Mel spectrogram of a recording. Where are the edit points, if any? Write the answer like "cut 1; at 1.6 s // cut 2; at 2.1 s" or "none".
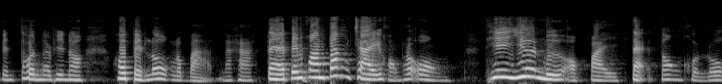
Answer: cut 1; at 2.6 s // cut 2; at 6.3 s

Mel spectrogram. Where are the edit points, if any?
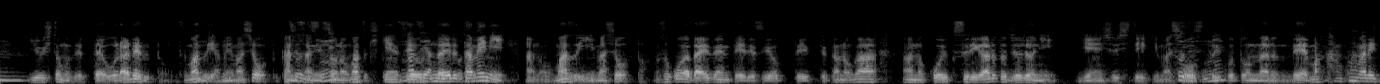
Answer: cut 1; at 5.2 s // cut 2; at 6.5 s // cut 3; at 8.9 s // cut 4; at 10.7 s

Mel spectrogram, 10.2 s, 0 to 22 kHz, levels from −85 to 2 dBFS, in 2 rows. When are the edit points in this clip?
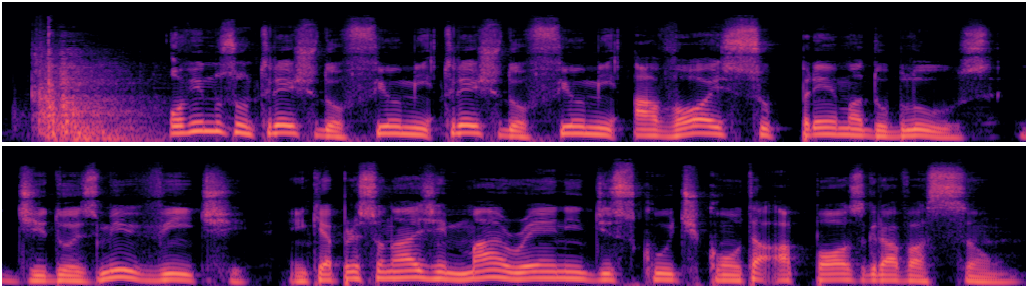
cut 1; at 2.2 s // cut 2; at 6.5 s // cut 3; at 8.8 s

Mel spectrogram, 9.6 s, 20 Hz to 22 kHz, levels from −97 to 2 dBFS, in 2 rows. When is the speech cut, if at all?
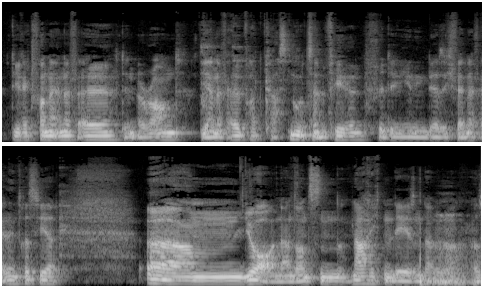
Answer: none

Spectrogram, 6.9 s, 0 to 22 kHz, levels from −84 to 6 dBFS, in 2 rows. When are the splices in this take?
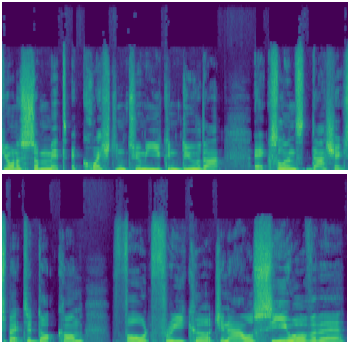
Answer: cut 1; at 2.5 s // cut 2; at 4.9 s

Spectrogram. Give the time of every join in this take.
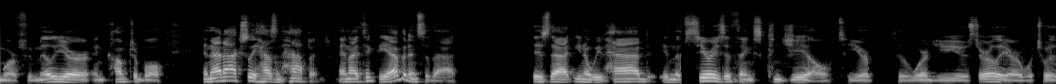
cut 1; at 6.8 s

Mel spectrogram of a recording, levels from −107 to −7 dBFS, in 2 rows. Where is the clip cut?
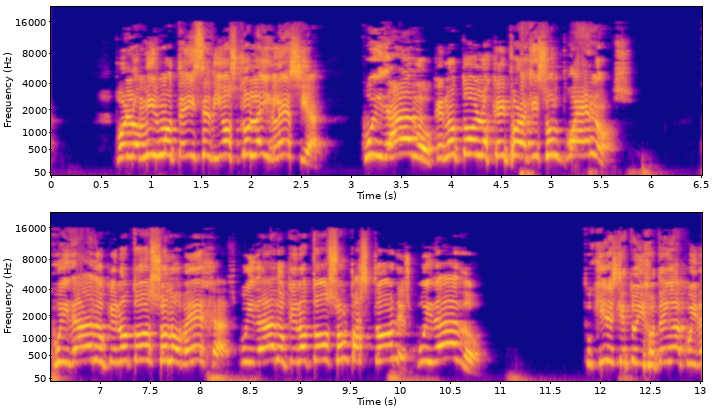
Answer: none

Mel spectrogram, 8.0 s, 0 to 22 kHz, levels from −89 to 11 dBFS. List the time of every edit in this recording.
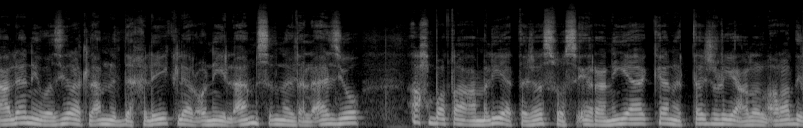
cut 1; at 2.9 s

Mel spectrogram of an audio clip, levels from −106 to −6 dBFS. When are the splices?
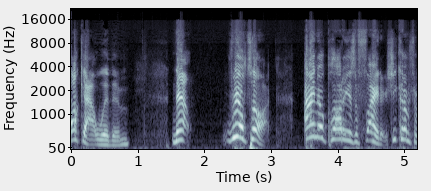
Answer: none

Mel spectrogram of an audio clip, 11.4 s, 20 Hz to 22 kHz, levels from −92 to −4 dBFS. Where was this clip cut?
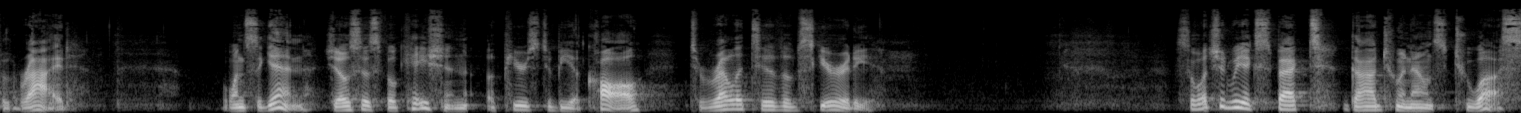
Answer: none

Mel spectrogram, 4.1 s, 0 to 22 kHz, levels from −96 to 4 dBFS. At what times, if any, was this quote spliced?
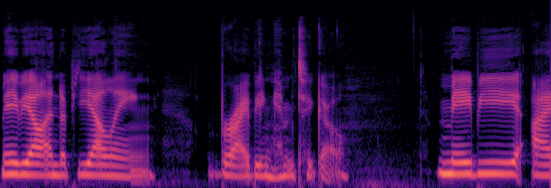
cut 1; at 1.6 s

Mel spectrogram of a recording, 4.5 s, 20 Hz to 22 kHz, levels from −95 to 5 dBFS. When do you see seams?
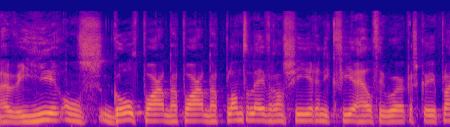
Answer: cut 1; at 1.8 s // cut 2; at 3.3 s

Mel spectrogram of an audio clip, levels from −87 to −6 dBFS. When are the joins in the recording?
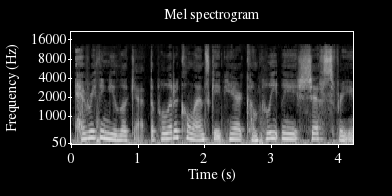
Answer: none

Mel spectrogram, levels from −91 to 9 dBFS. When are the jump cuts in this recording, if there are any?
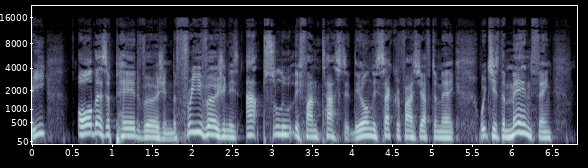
none

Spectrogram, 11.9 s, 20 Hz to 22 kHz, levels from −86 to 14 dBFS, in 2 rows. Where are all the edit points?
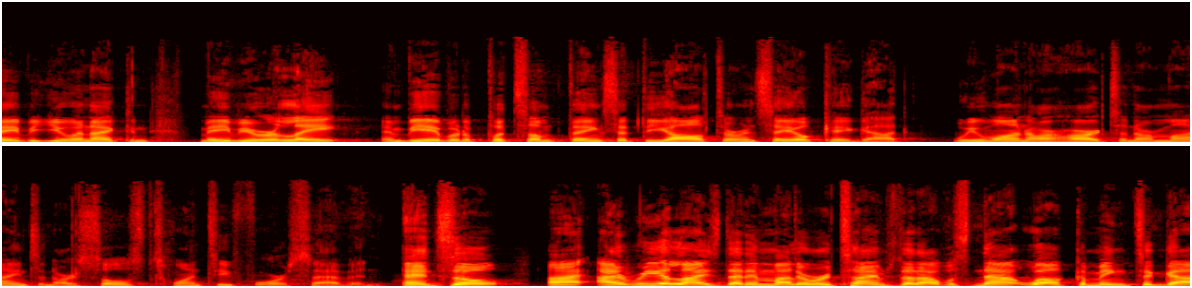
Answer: cut 1; at 6.7 s // cut 2; at 7.9 s // cut 3; at 8.6 s // cut 4; at 9.9 s

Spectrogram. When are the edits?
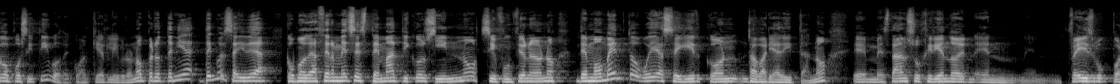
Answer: cut 1; at 2.8 s // cut 2; at 4.4 s // cut 3; at 4.8 s // cut 4; at 7.5 s

